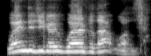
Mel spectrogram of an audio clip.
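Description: A man with a British accent co-hosts a comedy podcast. He trades casual banter in a fairly high-pitched male voice. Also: big pitch swings, brisk, fairly bright tone. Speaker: podcast co-host.

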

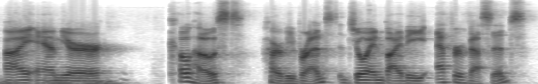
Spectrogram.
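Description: A man in his late twenties co-hosting a podcast in casual chat, expressive and quick to laugh. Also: lowish voice. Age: 20s. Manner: bright, expressive, laughs easily. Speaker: podcast co-host.

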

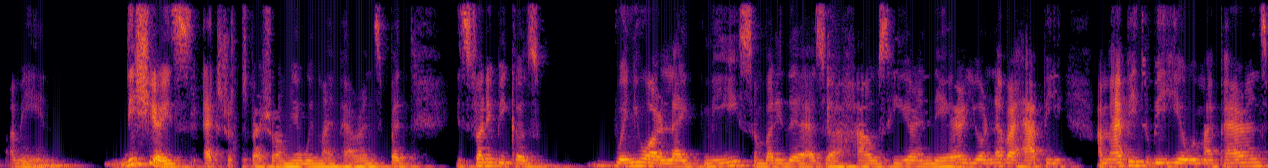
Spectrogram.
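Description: A woman with a low voice and a strong Italian accent chats as a guest in an interview. Her tone has a gravelly edge, and her English is halting, with many fillers while she searches for the right word. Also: warm tone. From Italy. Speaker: guest singer. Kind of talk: casual interview chat.

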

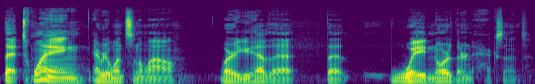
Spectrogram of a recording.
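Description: A man's voice: lowish voice, measured pace, fairly bright tone, smooth, dry recording, clean studio sound. Upper Midwest man, casual podcast host. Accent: Upper Midwest American. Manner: storytelling, reads out messages, profane.

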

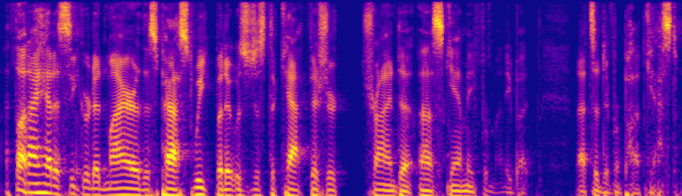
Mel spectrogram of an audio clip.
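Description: A man reading a bedtime story aloud as a podcast host, with playful dramatic pauses and casual asides. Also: low-pitched, a bit bright.

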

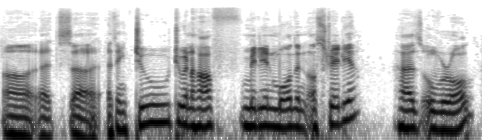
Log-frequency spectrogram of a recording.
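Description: A man's voice: on the high side, lively intonation, moderate pace, darkish tone, no echo, studio quality. A man in his late thirties from Pakistan, a guest comedian being interviewed, talking in a wry, self-mocking way with lots of ums. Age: 30s.

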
